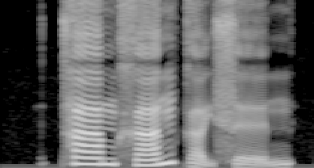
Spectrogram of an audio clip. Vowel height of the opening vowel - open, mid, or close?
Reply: open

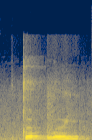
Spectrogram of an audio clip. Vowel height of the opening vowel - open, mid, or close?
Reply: mid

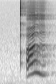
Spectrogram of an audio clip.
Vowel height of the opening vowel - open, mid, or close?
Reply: mid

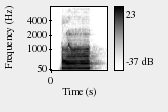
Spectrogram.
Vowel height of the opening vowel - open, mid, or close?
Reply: mid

